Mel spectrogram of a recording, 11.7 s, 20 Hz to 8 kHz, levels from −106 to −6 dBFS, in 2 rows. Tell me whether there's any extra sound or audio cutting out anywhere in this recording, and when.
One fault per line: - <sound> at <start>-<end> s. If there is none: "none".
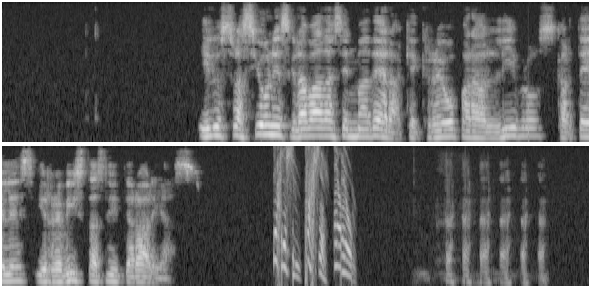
- chirp at 8.6-9.4 s
- laugh at 10.0-11.4 s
